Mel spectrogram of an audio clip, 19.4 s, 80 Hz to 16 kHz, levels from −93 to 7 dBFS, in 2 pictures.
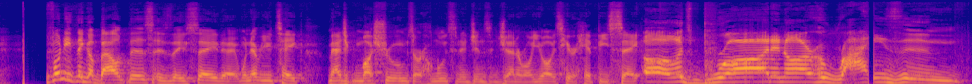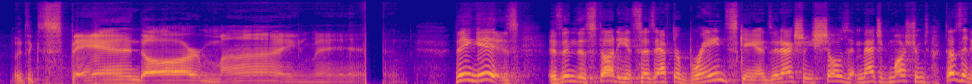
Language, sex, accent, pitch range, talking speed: English, male, American, 130-195 Hz, 155 wpm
